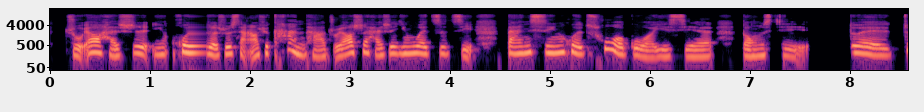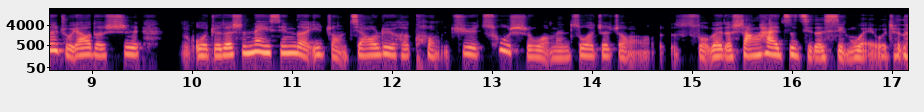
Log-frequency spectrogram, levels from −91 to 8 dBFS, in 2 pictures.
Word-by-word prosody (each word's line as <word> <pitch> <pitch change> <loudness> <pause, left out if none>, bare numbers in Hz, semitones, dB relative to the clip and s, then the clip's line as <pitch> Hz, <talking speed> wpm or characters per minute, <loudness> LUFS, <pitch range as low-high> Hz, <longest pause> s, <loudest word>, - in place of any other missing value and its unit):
主 - - 0
要 250 0 +7
还 180 -8 -1
是 215 +5 +1
因 200 +1 -5
或 250 +4 +5
者 235 -5 +4
说 215 +4 +2
想 220 0 -1
要 - - +2
去 225 - -1
看 250 - -1
它， 160 -4 -3
主 165 -2 -4
要 215 +7 +5
是 245 +1 -2
还 185 -7 -3
是 205 +4 0
因 225 +1 0
为 225 -2 +3
自 215 0 -5
己 215 - -5 0.3
担 230 +1 +2
心 245 -1 +2
会 250 -5 +3
错 300 - +2
过 180 -7 -1
一 160 +1 -3
些 165 -1 -1 0.3
东 170 +1 0
西。 180 -3 -6 0.4
对， 195 -6 +2
最 310 0 +3
主 295 - -2
要 195 +2 +3
的 185 -2 -3
是 200 +1 -1 0.5
我 180 0 +1
觉 180 +1 -2
得 195 +1 +5
是 235 +3 +1
内 250 0 +6
心 235 0 +1
的 210 -6 +1
一 200 - -3
种 200 - -7
焦 190 -1 0
虑 200 +1 +1
和 180 -2 -6
恐 - - -9
惧 210 -3 -3
促 280 - -2
使 200 -9 -1
我 155 -3 -3
们 145 +1 -8
做 180 +2 -3
这 175 +1 -4
种 - - -9 0.2
所 - - -7
谓 165 +1 +3
的 155 -2 0
伤 175 +3 +2
害 210 -1 +5
自 200 +2 0
己 165 - -1
的 145 -1 0
行 150 0 0
为， 150 -1 -1
我 - - -4
觉 180 - -4
得 190 - -2
200 Hz, 250 characters per minute, -20 LUFS, 175-230 Hz, 0.5 s, 要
